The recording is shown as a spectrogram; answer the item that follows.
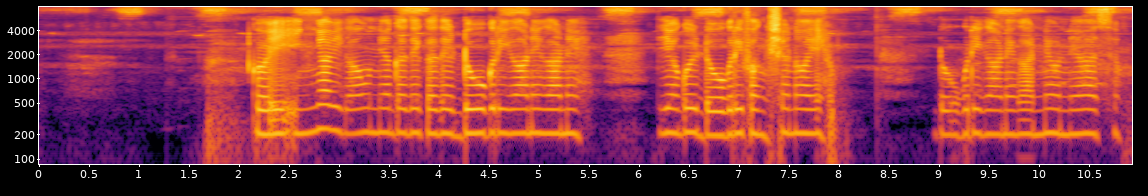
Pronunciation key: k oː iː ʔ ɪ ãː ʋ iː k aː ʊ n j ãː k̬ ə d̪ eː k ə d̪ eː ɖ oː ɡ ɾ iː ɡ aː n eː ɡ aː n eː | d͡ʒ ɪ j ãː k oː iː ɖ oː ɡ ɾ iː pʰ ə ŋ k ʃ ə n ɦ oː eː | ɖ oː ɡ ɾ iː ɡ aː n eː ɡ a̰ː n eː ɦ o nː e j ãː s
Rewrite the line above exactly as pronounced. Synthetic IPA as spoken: k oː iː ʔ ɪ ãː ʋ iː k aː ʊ n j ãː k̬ ə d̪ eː k ə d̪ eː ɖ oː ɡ ɾ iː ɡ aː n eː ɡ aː n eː | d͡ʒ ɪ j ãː k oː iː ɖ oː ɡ ɾ iː pʰ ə ŋ k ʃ ə n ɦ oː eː | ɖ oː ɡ ɾ iː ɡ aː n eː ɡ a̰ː n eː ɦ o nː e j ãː s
